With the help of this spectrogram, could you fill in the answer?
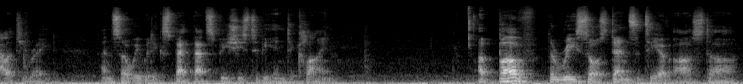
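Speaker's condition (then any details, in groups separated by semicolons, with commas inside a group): No condition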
